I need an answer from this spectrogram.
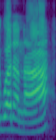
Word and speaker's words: guaraná: vamos já Vimos a palavra guaraná já conhecemos que na última sílaba e ela fica a mais forte oxítona paroxítona quando a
